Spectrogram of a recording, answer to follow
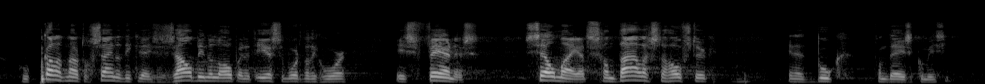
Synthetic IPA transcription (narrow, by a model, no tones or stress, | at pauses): ɦukɑnətnawtɔχsɛjndɑtɪkdejzəzaːlˠbɪnəlowpɛnɦətɪːɹstəʋʊːɹtʋɑtɪkɦʊːɹ | ɪsfɛɹnəsː | ɛlˠmɛjətsχɑndaːləχstəɦowftstɵk | ɪnɦəd̚buk | fɑndejzəkomɪsi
